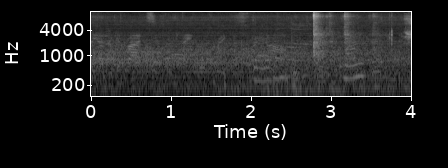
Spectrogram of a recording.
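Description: Faint background chatter of spectators' voices at a ballgame, with one sharp click about three seconds in.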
